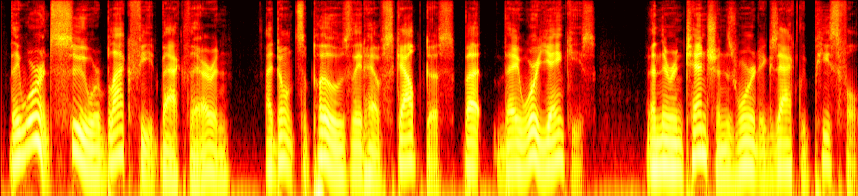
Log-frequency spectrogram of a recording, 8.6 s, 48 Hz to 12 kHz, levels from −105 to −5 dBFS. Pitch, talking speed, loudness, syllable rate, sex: 105 Hz, 175 wpm, -20 LUFS, 5.4 syllables/s, male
